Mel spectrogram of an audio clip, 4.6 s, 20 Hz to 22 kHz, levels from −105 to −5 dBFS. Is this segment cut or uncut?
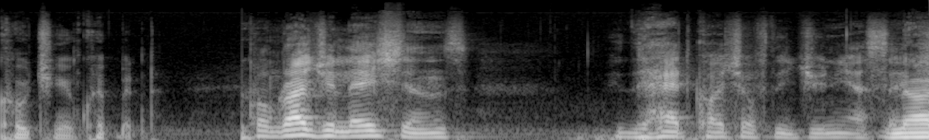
cut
